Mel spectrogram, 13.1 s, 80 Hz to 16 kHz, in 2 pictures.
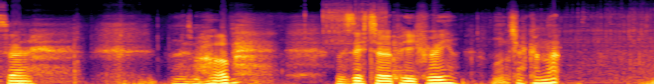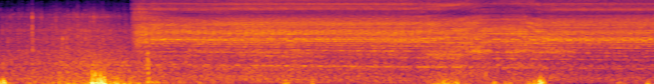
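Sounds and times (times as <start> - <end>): bicycle freewheel hub buzzing: 2.9 - 13.0
bike thumping over bumps: 3.5 - 9.6.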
